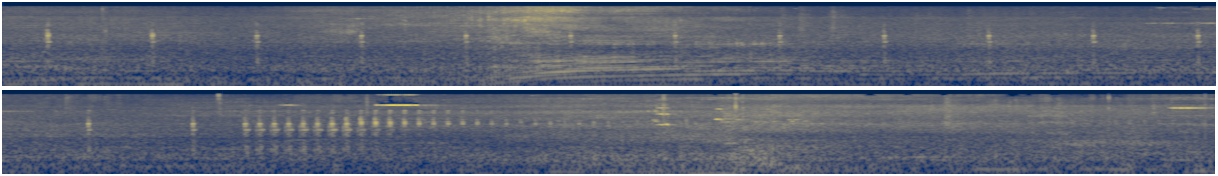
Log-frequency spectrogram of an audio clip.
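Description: Street traffic at a city intersection: a steady low rumble of engines, with a vehicle pulling away about five seconds in, its engine pitch rising, and another passing louder near twenty seconds. Faint regular ticking, about one and a half a second, runs through the first half, with a quick run of ticks around fifteen seconds in.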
